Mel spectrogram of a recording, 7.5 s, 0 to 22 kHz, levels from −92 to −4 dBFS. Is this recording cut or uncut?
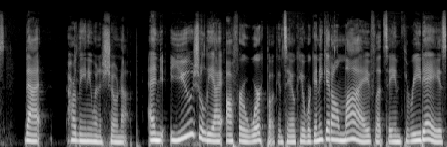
cut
